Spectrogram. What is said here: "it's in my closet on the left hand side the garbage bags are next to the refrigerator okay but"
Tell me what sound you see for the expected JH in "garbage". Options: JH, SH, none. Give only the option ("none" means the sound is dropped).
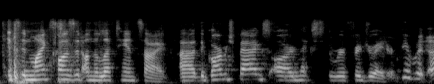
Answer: JH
